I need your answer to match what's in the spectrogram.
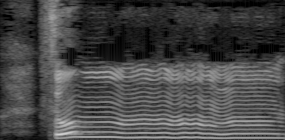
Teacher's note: Tum mim bertasydid gunah musyaddadah. Kita tahan dua atau tiga harakat ya. Jangan buru-buru.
